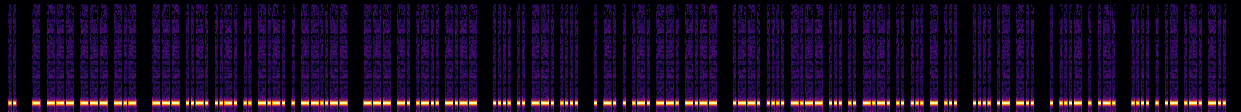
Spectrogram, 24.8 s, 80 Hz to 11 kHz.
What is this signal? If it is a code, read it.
Morse code, heard as a keyed tone, about 25 wpm, 1000 Hz. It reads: I TOOK OFFICE, ONLY HIGH ENERGY PHYSICISTS HAD EVER HEARD
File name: qotdfiles / 25wpm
